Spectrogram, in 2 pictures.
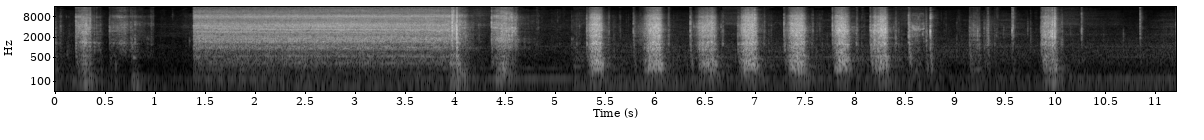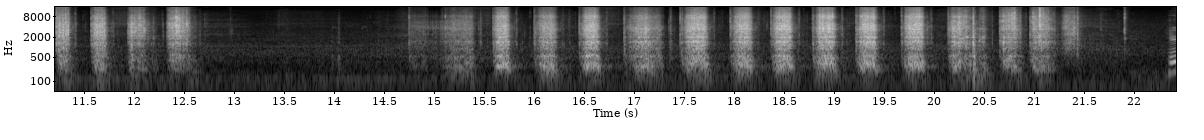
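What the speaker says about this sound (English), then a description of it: "when you're drilling through your roll cage" A drill bores through a steel roll cage tube on a CFMOTO UForce U10 PRO in a long continuous whir, then a steady series of short, rhythmic bursts with brief pauses between them.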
